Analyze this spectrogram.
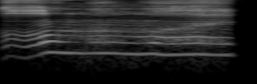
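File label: LOW MOOD, Japanese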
